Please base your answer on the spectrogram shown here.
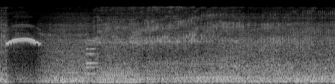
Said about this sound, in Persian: سر و صدا زیاد است. من عصبانی میشم. مگر چی کردم میتوانم؟ من باید ترافیک را تنظیم کنم. اما اینجا بسیار سر و صدا است.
